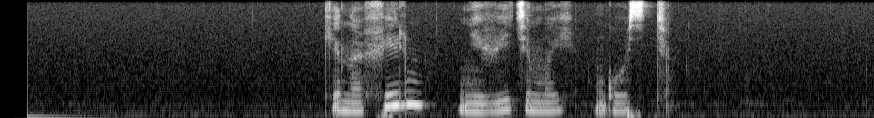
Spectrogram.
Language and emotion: Russian, neutral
